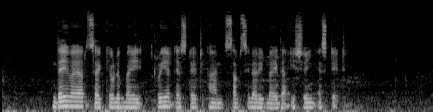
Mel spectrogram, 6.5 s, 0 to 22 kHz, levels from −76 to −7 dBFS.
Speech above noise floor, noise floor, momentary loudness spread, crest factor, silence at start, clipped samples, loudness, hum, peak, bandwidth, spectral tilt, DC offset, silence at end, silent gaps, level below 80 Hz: 25 dB; -55 dBFS; 7 LU; 20 dB; 0.05 s; under 0.1%; -30 LUFS; none; -12 dBFS; 16 kHz; -4.5 dB/octave; under 0.1%; 0.1 s; none; -50 dBFS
